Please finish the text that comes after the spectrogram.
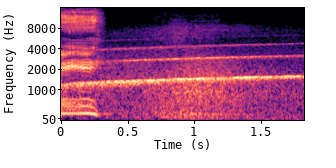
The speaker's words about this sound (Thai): นั่นรถพยาบาลที่เจ้าเรียกมาหรอไวจริง เปล่าจ้ะข้ายังหาเบอร์อยู่เลยถ้าทางรถพยาบาลจะผ่านมาพอดีน่ะ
